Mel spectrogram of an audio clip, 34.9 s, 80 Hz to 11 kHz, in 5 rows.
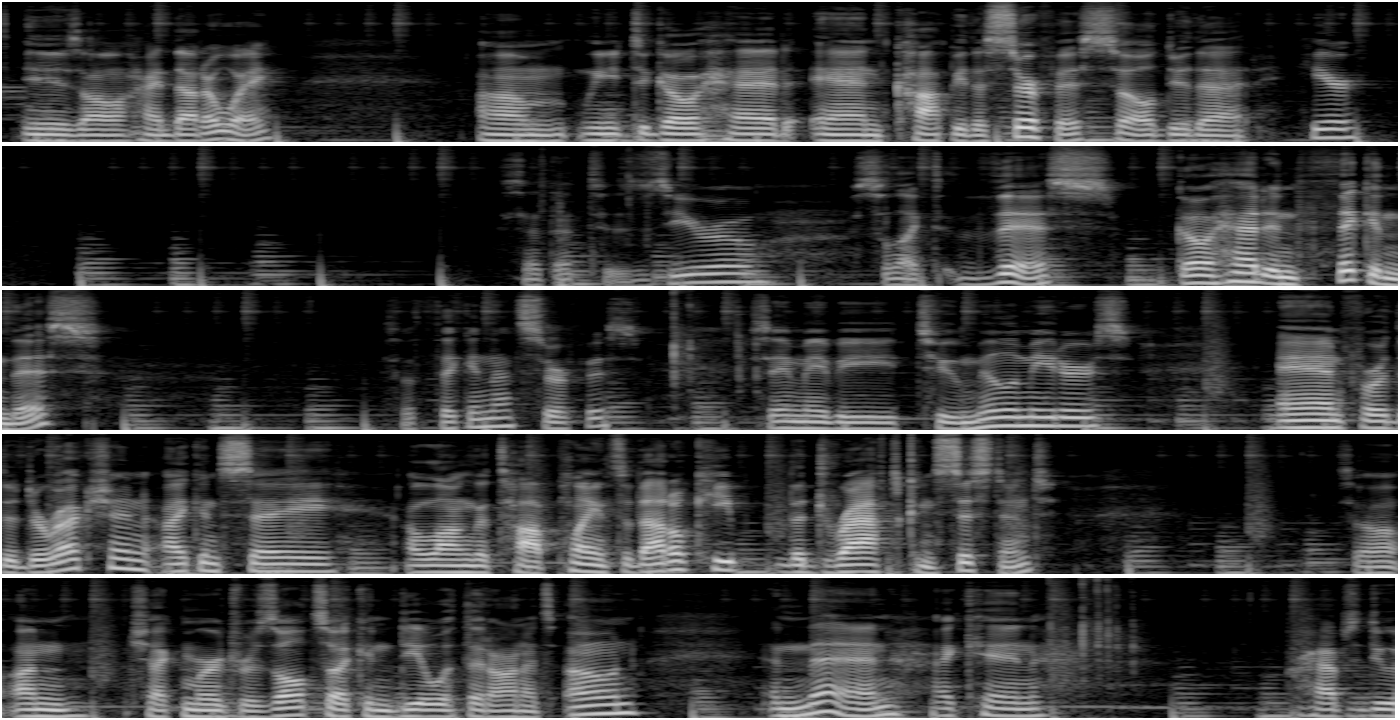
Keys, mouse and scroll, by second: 0.1 middle click, 0.7-1.2 scroll up 4, 1.4 scroll down 2, 5.7 click, 7.2 click, 8.8 click, 9.9 Return, 11.7 click, 14.0 click, 15.0 click, 17.4 Tab, 18.7 click, 19.5 click, 20.8 click, 21.8 click, 27.1 click, 27.9 click, 31.9 click, 32.7-33.8 typing, 34.3 click.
